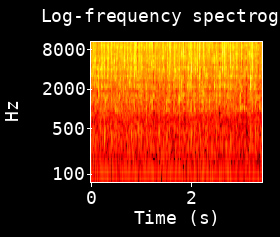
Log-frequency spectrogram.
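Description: A floating tap water feature runs on a larger, higher-pressure pump, its water pouring and splashing steadily into the pot below in a loud, continuous gushing rush with no talk.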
